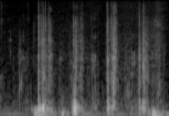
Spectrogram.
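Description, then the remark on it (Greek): Close, crisp crunching of nuts being chewed, with several sharp bursts spaced irregularly over a couple of seconds and quieter chewing in between, no talking. “Τρώει φιστίκια, παιδιά, ο Όχι, Τι είναι αυτό, τι τρως.”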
